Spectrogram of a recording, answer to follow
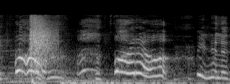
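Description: A short, sharp swish sound effect about a quarter second in, laid over a fast whip-pan, with a voice rising and falling around it.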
